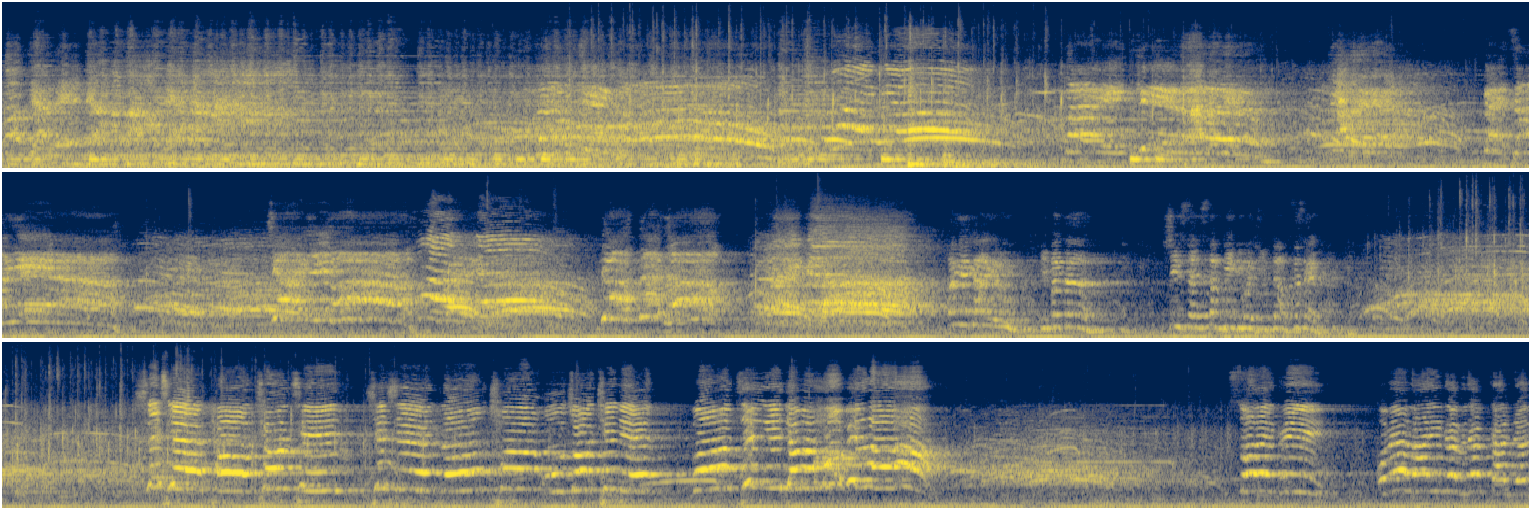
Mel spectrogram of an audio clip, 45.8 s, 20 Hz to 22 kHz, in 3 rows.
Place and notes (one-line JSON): {"title": "Ketagalan Boulevard, Zhongzheng District, Taipei City - Protest", "date": "2013-08-18 21:20:00", "description": "Rock band performing songs and shouting slogans to protest, Sony PCM D50 + Soundman OKM II", "latitude": "25.04", "longitude": "121.52", "altitude": "8", "timezone": "Asia/Taipei"}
